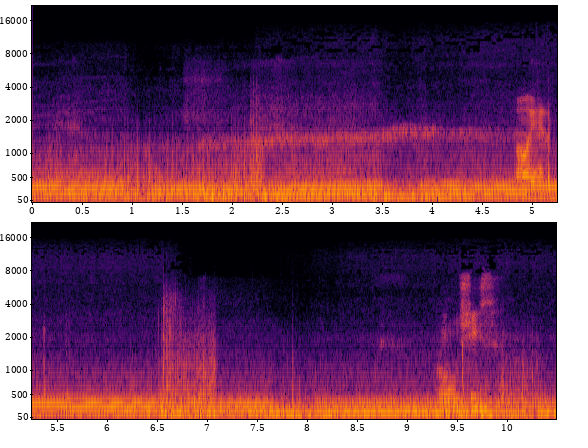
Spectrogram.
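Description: A motorcycle fitted with aftermarket Chinese fairings and an air box idles steadily as it warms up before its first real ride, a close, continuous engine drone with occasional blips, while someone speaks briefly over it.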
